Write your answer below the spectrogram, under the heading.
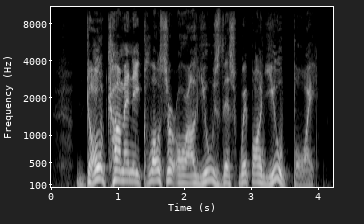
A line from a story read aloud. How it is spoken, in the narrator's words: he yelled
